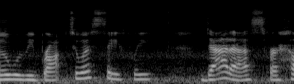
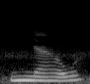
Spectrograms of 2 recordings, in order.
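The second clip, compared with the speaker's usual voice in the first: ordinary delivery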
